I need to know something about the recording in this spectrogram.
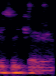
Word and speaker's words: Shire: Is that Schreier or Shire? How do you say that? Shire building.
